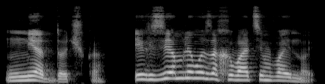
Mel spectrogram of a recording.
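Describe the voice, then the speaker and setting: A woman's voice: mid-range voice, big pitch swings, unhurried, voice pushed up. A woman reading an audiobook, voicing a cruel, domineering male demon lord who barks orders with scorn. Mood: cold scornful.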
